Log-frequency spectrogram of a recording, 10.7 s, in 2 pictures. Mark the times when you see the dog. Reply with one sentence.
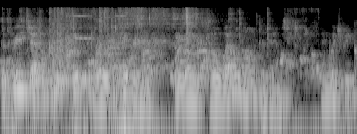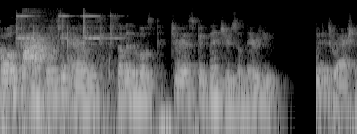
The dog can be heard from 0.8 to 3.5 s and from 5.7 to 6.2 s.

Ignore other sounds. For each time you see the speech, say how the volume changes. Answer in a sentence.
The speech can be heard from 0.0 to 9.4 s, getting quieter; and briefly from 10.1 to 10.6 s.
